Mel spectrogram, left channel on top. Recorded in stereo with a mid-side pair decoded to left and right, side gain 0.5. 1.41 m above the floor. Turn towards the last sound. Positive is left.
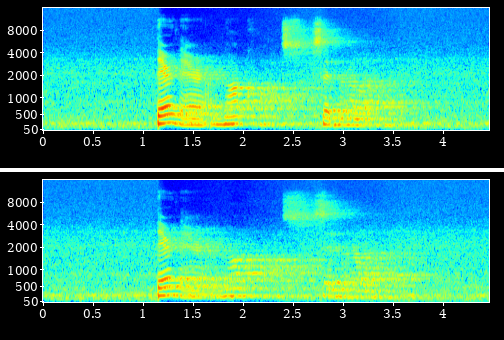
turn(degrees=75)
